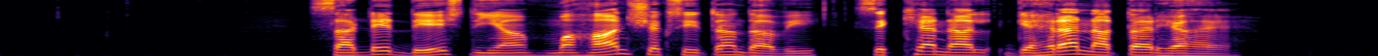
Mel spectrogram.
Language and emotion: Punjabi, neutral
